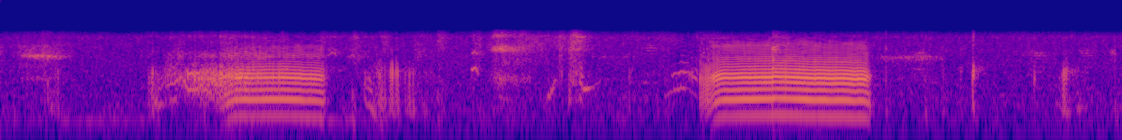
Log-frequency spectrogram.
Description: Our black Pomeranian was laying down sleeping and was snoring very loudly.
